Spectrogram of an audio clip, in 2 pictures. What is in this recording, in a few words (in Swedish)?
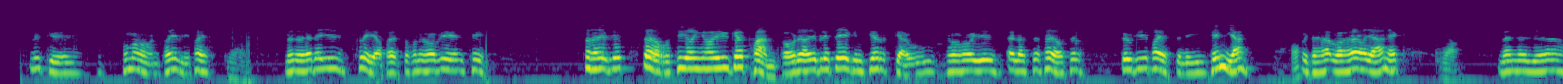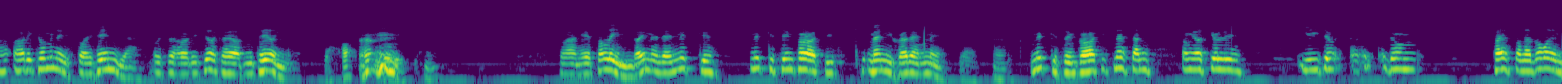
Hörja, dialekter; Folkminnen; Svenska sagor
